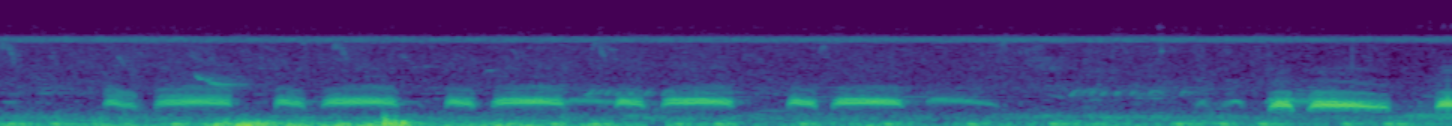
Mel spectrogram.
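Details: Spotted dove calling to a decoy during a bird-trapping session with a newly built trap; steady series of short, low, mellow coo notes, roughly two per second, with brief gaps, over faint low rumbling background noise.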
